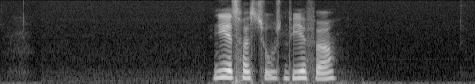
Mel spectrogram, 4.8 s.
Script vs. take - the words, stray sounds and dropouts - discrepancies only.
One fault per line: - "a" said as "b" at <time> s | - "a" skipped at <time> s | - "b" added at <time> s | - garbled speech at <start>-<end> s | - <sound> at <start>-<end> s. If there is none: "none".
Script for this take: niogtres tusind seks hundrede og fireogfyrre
- "seks hundrede og" skipped at 2.9 s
